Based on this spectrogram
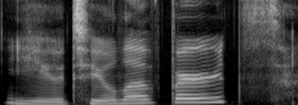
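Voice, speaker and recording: A woman's voice: on the high side, animated, extremely slow, darkish tone, clear, resonant tone, no room sound, clean studio sound. A woman voicing a playful, tipsy female friend who teases and mock-scolds in a narrated story. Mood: teasing.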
